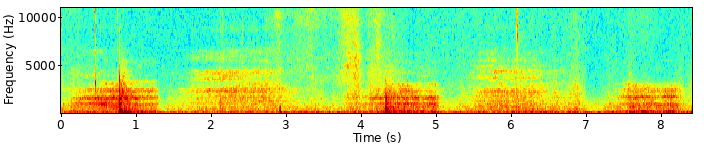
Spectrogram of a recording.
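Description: A woman breathing deeply and audibly, mostly through the nose, in a slow series of soft breaths in and out. There is a small click about three seconds in.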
